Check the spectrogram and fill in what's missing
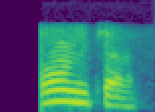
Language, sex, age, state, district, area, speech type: Nepali, female, 30-45, West Bengal, Kalimpong, rural, conversation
